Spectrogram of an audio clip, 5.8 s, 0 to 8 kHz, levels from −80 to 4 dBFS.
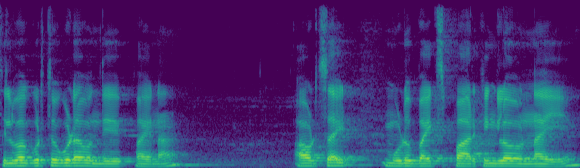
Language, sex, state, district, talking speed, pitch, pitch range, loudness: Telugu, male, Andhra Pradesh, Visakhapatnam, 125 wpm, 120 Hz, 115-130 Hz, -16 LUFS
